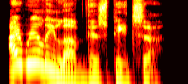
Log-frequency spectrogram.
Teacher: you know I am happy even if you don't know the word pizza, because my voice goes up. If I say, "I am so disappointed with this pizza," my voice goes down, it sounds serious.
